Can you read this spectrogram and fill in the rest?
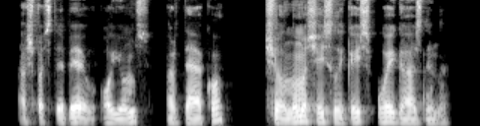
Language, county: Lithuanian, Alytus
